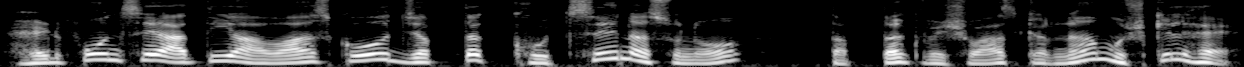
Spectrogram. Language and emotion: Hindi, surprised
